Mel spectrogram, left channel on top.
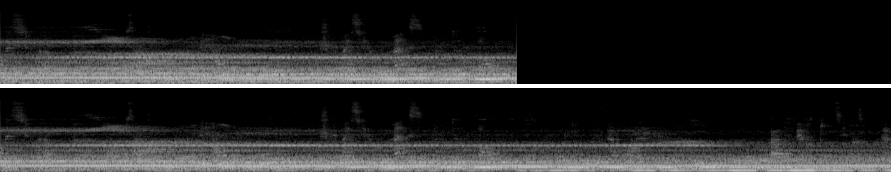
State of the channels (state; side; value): drops out; left; at 5.2 s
